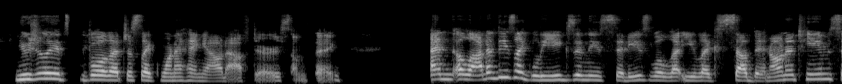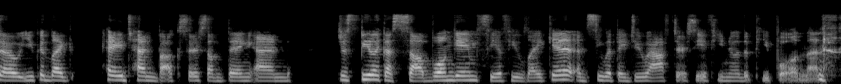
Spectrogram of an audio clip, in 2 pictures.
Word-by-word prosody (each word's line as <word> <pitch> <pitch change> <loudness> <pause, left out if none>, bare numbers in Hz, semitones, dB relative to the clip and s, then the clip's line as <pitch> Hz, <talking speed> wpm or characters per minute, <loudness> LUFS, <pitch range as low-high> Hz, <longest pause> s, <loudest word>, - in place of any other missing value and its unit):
usually 245 +4 +5
it's 225 - -1
people 210 +1 +3
that 195 -1 +5
just, 195 0 -3
like, 185 -2 +1
wanna 180 0 -2
hang 175 -3 -3
out 150 +1 -3
after - - -6
or - - -7
something. - - -8 0.9
And 235 0 +4
a 235 - +5
lot 215 +2 +4
of 280 +1 +2
these, 330 0 +1
like, 290 -8 +3
leagues 200 +1 0
in 215 -1 +1
these 200 -2 -4
cities 190 +3 -3
will 185 -2 -2
let 180 0 0
you, 180 -1 -3
like, 175 -2 -1
sub 180 -2 +2
in 165 -1 -3
on 200 +4 +1
a 225 0 +2
team, 245 +2 -2
so 185 -5 +2
you 185 +2 -4
could, 205 -2 -2
like, 185 -3 +2 0.3
pay 200 -3 +5
10 190 -2 +2
bucks - - -3
or 185 - -1
something, 170 0 -3
and 165 0 0 0.5
just 200 -1 -3
be, 225 0 +5
like, 215 -3 +3
a 180 - +4
sub 160 +3 +1
one 190 +1 +4
game, 195 -1 +3
see 170 -2 -6
if 170 +1 -7
you 165 -2 -6
like 160 +2 -6
it, 215 -1 +6
and 165 -2 -6
see 190 +3 -2
what 175 - -2
they 170 - -4
do 170 +3 -7
after, 160 0 -2
see - - -4
if - - -10
you - - -10
know 165 0 -9
the - - -7
people, - - -7
and - - -7
then - - +1
190 Hz, 240 wpm, -24 LUFS, 170-210 Hz, 0.9 s, it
